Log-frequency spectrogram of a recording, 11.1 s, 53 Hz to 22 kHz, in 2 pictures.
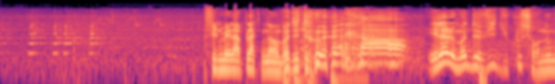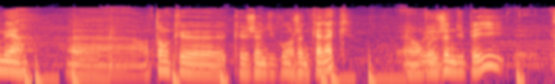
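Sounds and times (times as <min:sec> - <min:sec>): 
car horn toots: 0:00.0 - 0:01.1
road noise rumble: 0:00.0 - 0:11.0
speech: 0:02.1 - 0:11.0
laughter: 0:02.9 - 0:04.1.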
